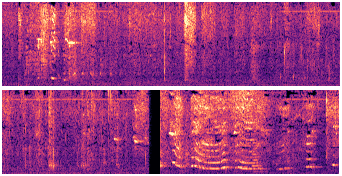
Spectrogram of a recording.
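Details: Golden Retriever puppy meeting a person indoors. After several seconds of rustling and handling noise, a brief break gives way to a run of high, arching whimpers and whines, repeated rapidly in short bursts.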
